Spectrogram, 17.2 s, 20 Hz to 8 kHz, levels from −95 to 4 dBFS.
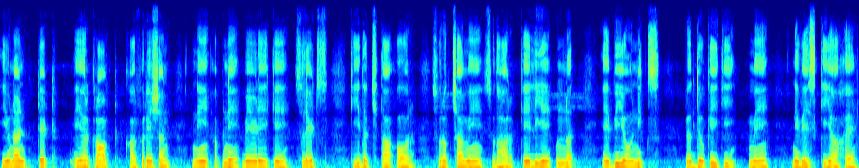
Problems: none marked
